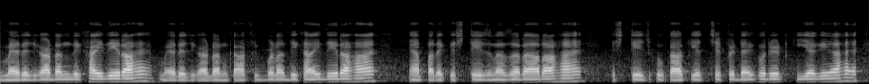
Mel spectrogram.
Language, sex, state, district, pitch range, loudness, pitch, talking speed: Hindi, male, Bihar, Gopalganj, 105-130 Hz, -18 LUFS, 115 Hz, 215 wpm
